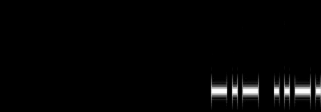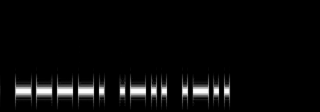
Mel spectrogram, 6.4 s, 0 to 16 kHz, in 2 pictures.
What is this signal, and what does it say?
Morse code, heard as a keyed tone, about 23 wpm, 700 Hz. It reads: KF9LL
